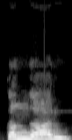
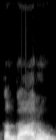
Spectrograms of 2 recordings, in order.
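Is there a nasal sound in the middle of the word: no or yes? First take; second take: yes; no. First: The word has a nasal sound before 'g'. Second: The word has no nasal sound in the middle. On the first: The speaker calls it right. "नहीं कंगारू" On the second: The speaker calls it wrong. "नहीं कंगारू"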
